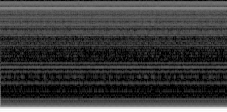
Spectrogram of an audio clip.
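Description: Near silence: digital silence in a pause of a screen-recording narration.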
